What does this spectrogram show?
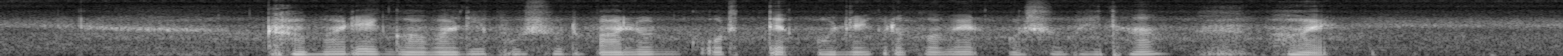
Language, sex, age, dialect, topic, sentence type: Bengali, male, <18, Standard Colloquial, agriculture, statement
